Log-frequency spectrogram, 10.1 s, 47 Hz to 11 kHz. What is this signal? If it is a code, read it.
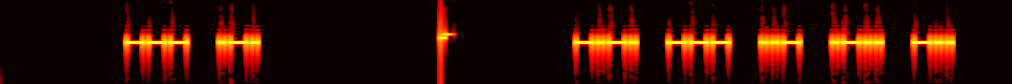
Morse code, heard as a keyed tone, about 23 wpm, spaced as for 16 wpm, 700 Hz. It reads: OR COULD
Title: 2x Character Spacing - Top 100 Words - 22wpm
